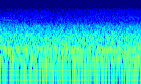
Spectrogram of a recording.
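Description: Honeybees at an opened hive give a dense, even buzz with a steady hum, continuous and fairly close, no voices.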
